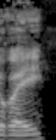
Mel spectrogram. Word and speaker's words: Ré: But then take the car or the scooter over to this island, Ile de Ré, so Ré, R-E, with an accent on the E.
